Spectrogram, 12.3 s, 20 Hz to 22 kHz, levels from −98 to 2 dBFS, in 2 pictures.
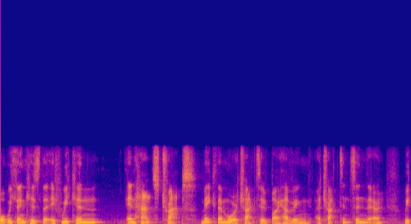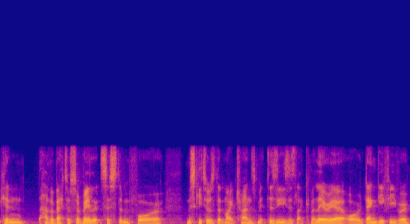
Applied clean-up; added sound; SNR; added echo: none; none; none; none.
